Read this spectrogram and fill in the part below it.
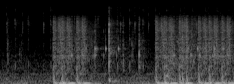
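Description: Gunfire in the video game Free Fire: rapid automatic bursts crackle in two dense volleys split by a brief gap, loud and close, with no talk over them.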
